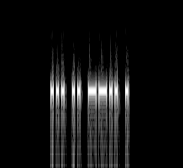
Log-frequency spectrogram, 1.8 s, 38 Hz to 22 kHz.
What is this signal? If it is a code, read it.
Morse code, heard as a keyed tone, about 46 wpm, 700 Hz. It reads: SIZE
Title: Sets of 3 Words - New Word Drill - 45wpm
